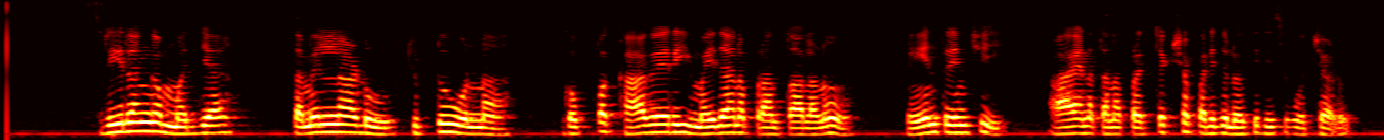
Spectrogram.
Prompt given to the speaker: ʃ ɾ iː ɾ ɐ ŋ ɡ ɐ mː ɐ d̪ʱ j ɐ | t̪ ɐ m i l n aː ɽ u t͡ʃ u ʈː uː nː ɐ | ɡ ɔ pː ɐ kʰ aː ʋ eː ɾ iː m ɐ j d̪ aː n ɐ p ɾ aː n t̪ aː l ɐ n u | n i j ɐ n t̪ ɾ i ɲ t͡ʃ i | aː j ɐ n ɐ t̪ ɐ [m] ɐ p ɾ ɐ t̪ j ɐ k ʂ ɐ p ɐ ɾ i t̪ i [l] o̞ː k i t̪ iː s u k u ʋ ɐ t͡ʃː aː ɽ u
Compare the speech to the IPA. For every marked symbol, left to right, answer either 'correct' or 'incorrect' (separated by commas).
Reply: incorrect, correct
